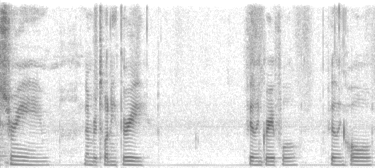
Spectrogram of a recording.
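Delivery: soft, measured meditative delivery; mindful opening. Acted. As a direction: settle listeners gently into the present, phrase by phrase. Opens livestream with slow mindful intentions.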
